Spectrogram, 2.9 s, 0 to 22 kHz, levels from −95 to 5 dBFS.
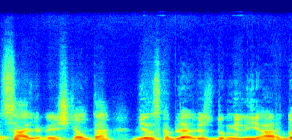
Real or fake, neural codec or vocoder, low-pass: fake; codec, 44.1 kHz, 2.6 kbps, DAC; 19.8 kHz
